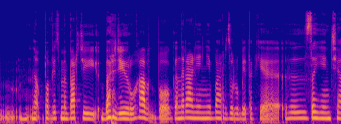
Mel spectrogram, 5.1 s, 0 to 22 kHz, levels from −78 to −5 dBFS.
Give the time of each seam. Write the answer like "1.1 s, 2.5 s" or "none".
2.2 s

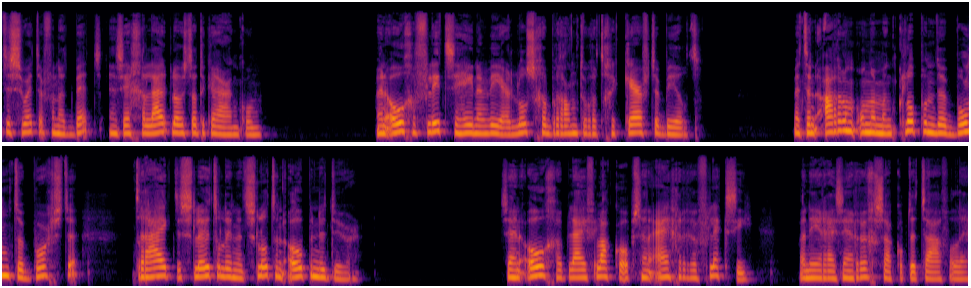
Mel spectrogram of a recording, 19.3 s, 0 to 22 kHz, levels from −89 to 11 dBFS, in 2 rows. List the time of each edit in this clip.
15.6 s

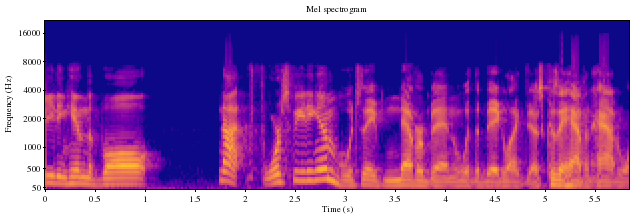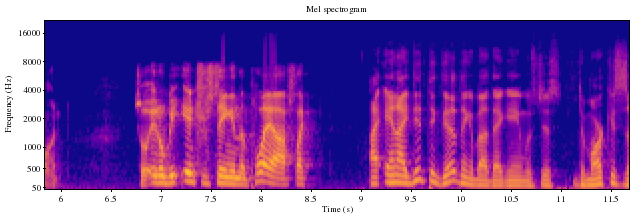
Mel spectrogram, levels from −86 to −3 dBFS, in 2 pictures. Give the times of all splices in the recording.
2.9 s, 9.0 s

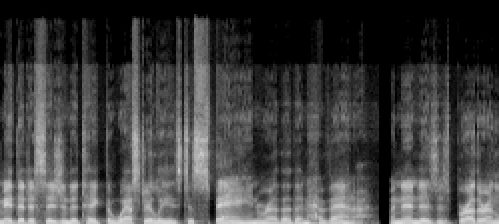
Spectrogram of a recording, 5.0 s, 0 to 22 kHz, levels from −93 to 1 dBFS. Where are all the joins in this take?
3.8 s

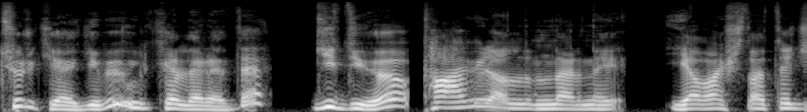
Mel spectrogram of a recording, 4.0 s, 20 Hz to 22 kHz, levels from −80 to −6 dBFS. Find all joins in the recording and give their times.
2.0 s

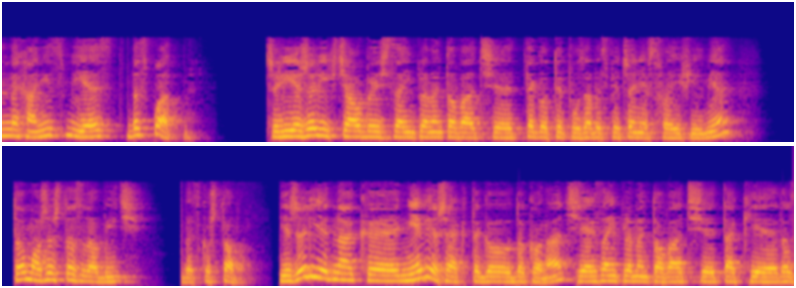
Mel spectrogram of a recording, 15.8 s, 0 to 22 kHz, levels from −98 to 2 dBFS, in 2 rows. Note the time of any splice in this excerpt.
13.7 s

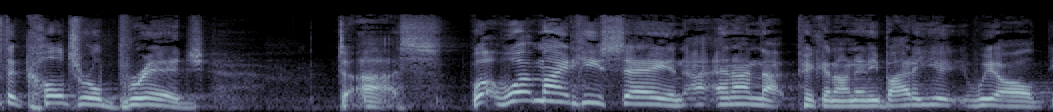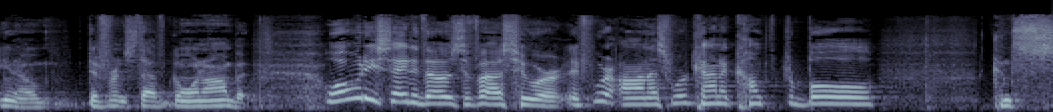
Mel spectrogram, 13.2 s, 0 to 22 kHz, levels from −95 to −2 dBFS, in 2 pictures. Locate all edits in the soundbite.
8.6 s, 10.9 s

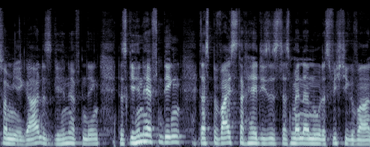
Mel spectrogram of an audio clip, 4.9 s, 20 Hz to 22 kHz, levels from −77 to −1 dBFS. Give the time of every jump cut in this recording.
2.6 s

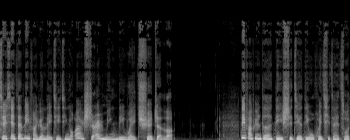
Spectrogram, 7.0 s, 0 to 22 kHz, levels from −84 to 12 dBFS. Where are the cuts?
4.6 s

